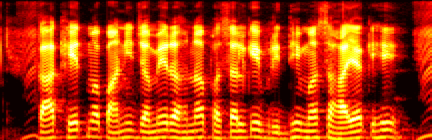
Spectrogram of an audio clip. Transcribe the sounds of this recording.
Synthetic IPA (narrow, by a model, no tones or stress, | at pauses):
kaːkʰeːt̪mẽpaːnid͡ʒəmẽɾəɦnapʰəsəlkeʋɾɪd̪ʱːimə̃səɦaːjəkɦeː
